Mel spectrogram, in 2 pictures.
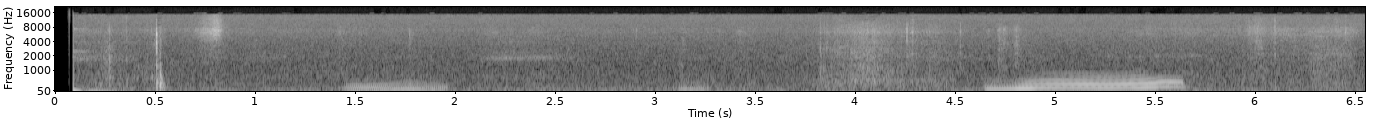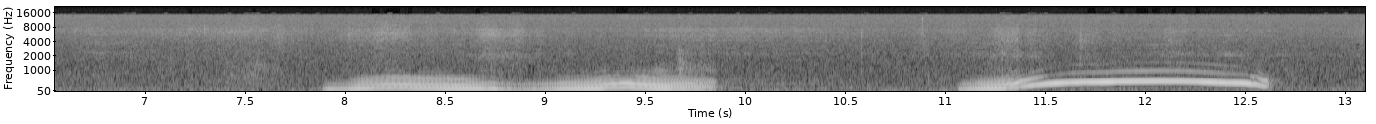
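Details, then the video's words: Female house cat indoors, agitated after seeing something outside, giving loud yowling calls that woke the household: several harmonic, wavering moans of rising then falling pitch, growing longer and louder toward the end, with quiet gaps between. "crazy cat making loud noises and waking house"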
